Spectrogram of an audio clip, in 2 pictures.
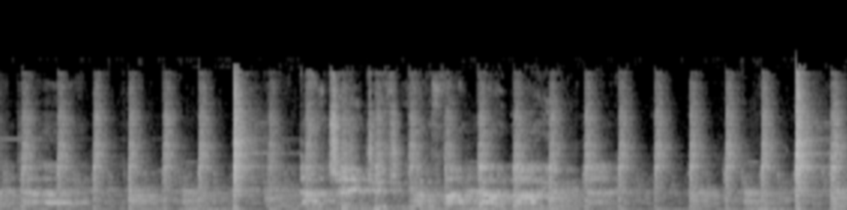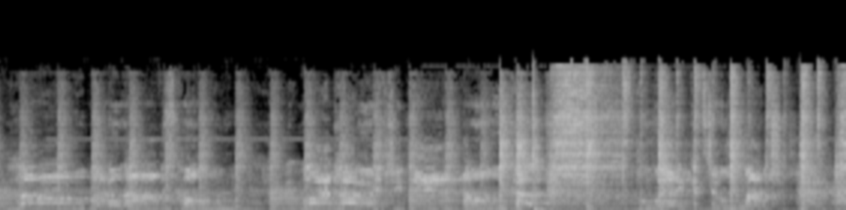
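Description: Live rock band playing: a female lead singer over electric guitars, bass, keyboard and a steady drum beat. Near the end the cymbals come in heavier.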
